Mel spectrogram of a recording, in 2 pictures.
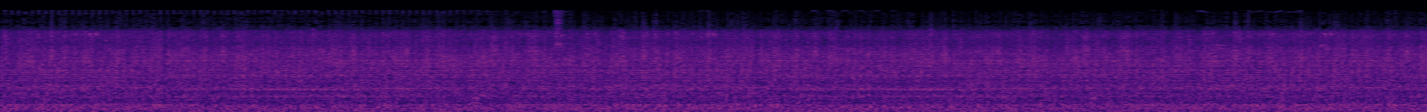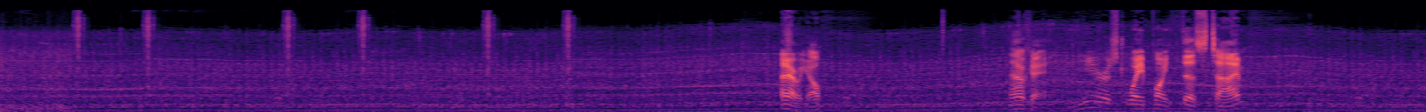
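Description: A tractor engine hums steadily and rises in pitch as the machine moves off.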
